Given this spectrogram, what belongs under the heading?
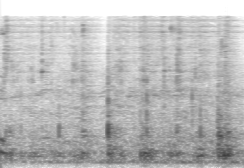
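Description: Rice being dry-roasted and stirred in a pan for Chettinad kummayam, with soft repeated scraping and rustling strokes at a steady rhythm, close and moderately quiet.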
